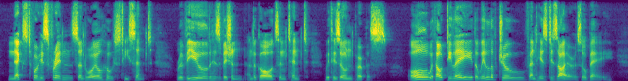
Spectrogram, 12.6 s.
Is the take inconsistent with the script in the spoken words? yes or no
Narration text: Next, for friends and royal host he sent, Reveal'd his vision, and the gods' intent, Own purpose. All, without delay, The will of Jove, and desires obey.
yes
